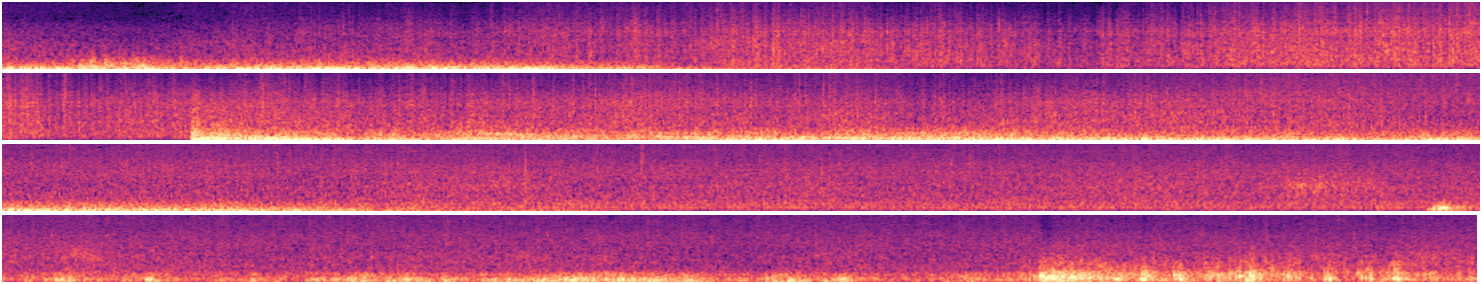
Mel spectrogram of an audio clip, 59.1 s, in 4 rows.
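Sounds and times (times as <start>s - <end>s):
sharp thunderclap: 0.0s - 9.2s, 16.6s - 35.6s, 42.2s - 51.4s, 54.5s - 59.0s
rolling thunder: 0.0s - 9.7s, 16.6s - 35.9s, 41.6s - 53.1s, 53.8s - 59.0s
steady rain: 0.0s - 59.0s.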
